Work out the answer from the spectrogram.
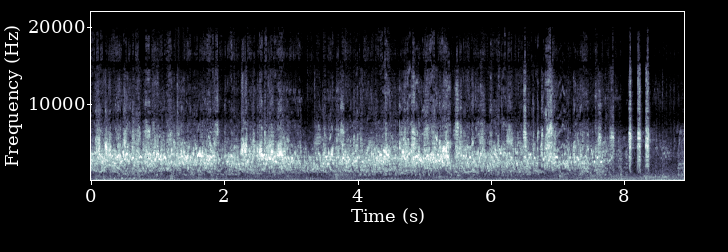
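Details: Flock of budgerigars in an aviary, loud overlapping chirps and raspy squawks that thin out near the end, leaving a few sharp clicking taps.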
